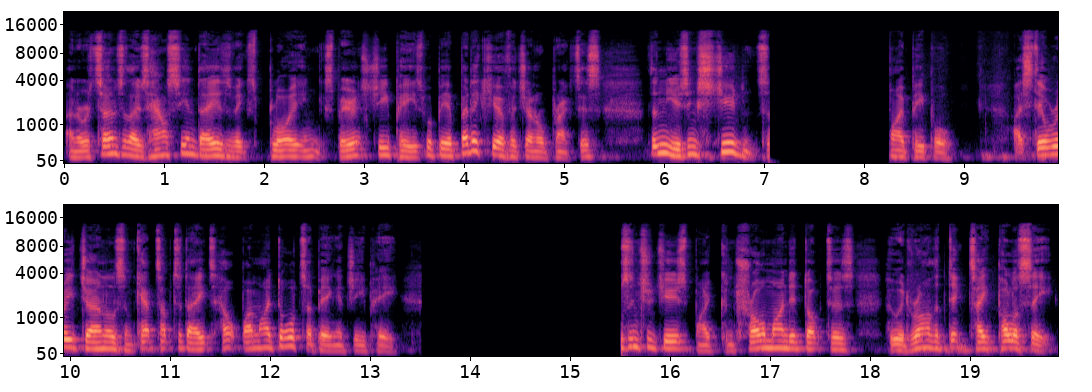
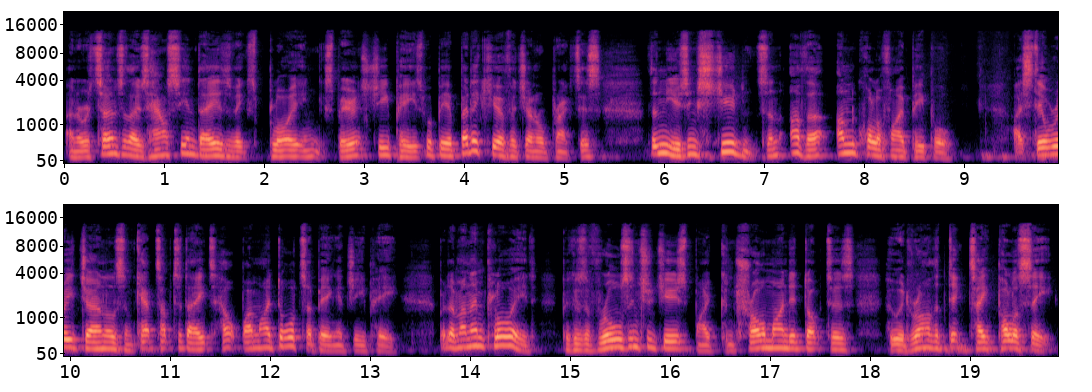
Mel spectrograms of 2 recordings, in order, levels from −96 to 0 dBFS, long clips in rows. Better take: second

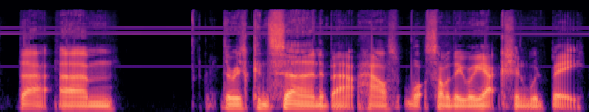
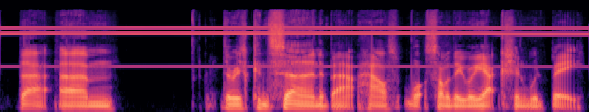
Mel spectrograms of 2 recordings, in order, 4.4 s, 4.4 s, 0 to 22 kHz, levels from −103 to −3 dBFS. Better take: first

